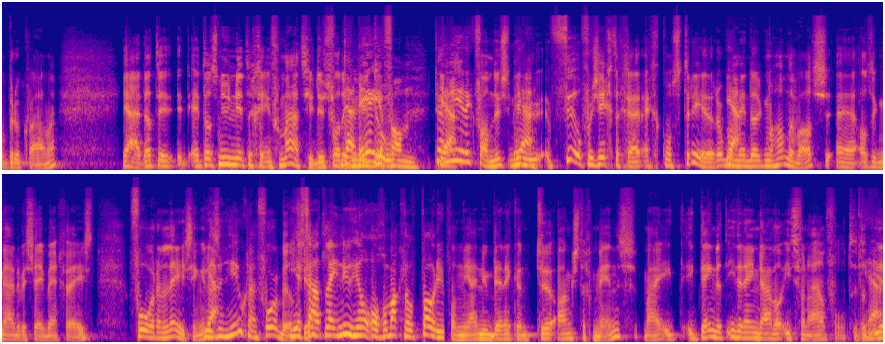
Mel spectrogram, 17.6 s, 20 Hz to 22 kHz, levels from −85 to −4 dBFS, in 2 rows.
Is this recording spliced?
yes; 2 cuts; at 5.1 s, 13.2 s

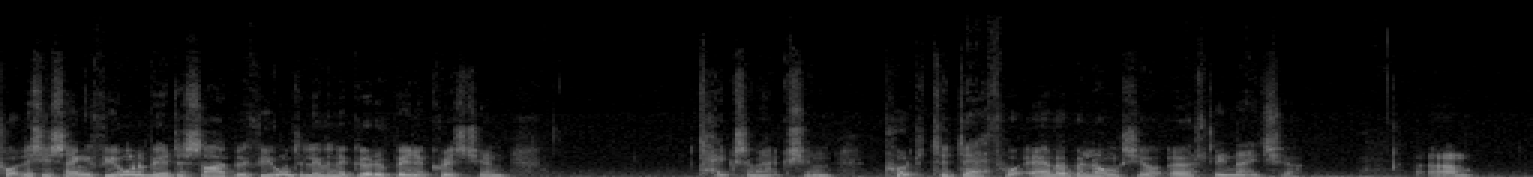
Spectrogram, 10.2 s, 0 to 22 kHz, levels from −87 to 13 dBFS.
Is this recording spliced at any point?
no; 0 cuts

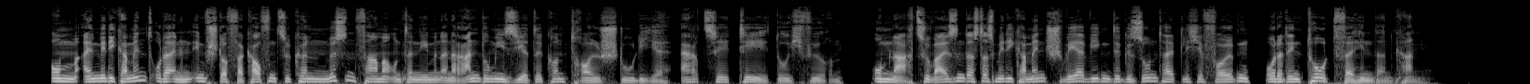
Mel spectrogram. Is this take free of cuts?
yes; 0 cuts

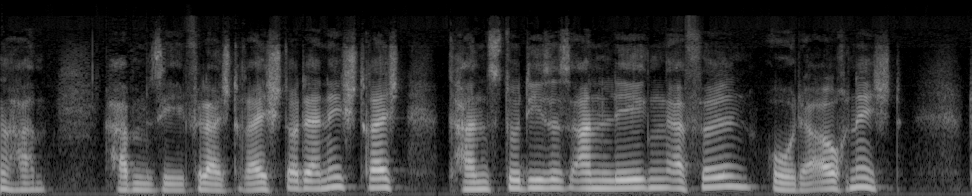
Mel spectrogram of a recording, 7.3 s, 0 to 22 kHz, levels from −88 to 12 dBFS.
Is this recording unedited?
no; 1 cut; at 3.3 s

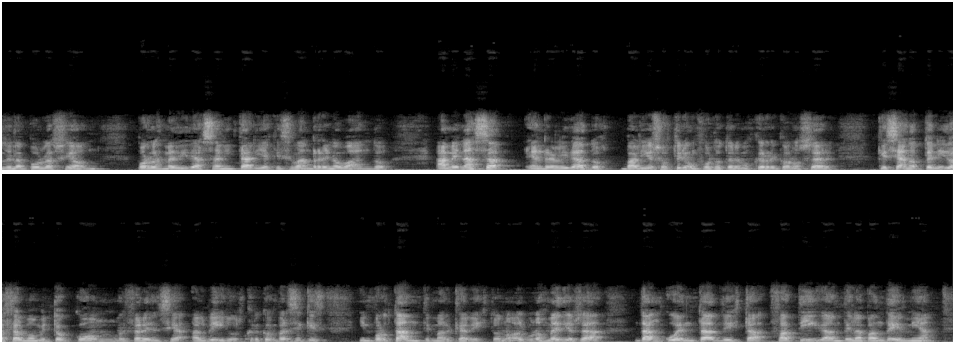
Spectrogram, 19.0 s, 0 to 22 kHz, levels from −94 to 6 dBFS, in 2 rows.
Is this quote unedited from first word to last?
no; 1 cut; at 11.9 s

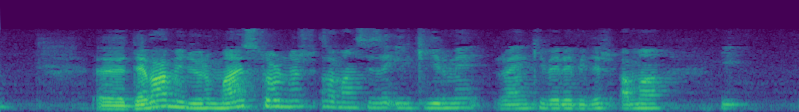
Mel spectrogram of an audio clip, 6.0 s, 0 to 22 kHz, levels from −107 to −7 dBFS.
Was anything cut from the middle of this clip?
yes; 1 cut; at 2.4 s

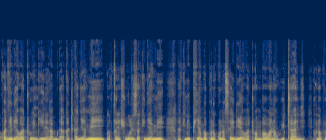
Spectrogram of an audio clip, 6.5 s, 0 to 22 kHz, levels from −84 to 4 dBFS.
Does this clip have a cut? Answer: yes; 1 cut; at 2.1 s

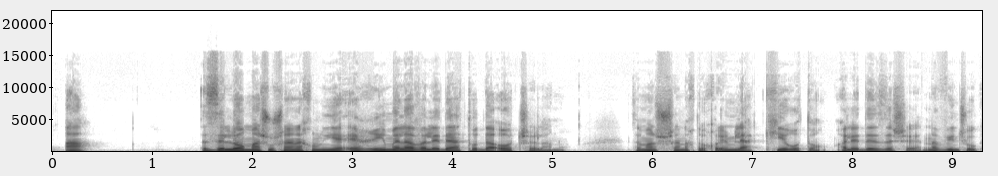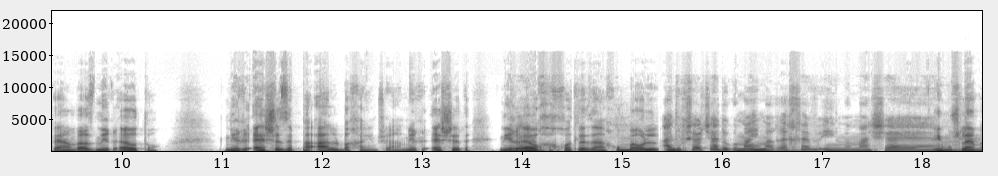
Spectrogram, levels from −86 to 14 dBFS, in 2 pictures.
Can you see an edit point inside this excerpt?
yes; 1 cut; at 15.3 s

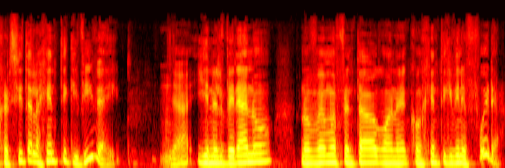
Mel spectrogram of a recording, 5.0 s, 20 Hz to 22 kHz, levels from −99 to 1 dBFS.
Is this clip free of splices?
yes; 0 cuts

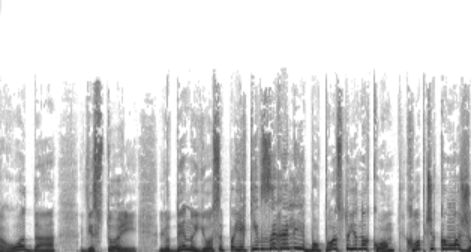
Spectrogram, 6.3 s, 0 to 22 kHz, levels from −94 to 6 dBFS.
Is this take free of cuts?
yes; 0 cuts

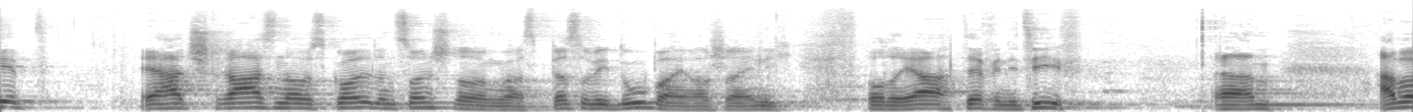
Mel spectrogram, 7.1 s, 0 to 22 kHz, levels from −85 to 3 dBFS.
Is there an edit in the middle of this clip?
no; 0 cuts

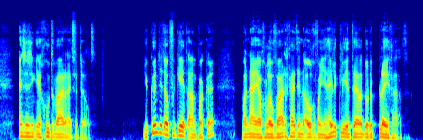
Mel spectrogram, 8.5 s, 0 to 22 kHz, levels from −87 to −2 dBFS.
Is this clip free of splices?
yes; 0 cuts

